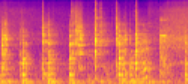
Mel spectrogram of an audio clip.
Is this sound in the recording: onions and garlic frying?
yes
